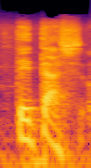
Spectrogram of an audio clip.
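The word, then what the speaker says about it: Tetaz: Martín Tetás, o sea, el acento en la última, en la A, digamos, para, para no confundirnos.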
